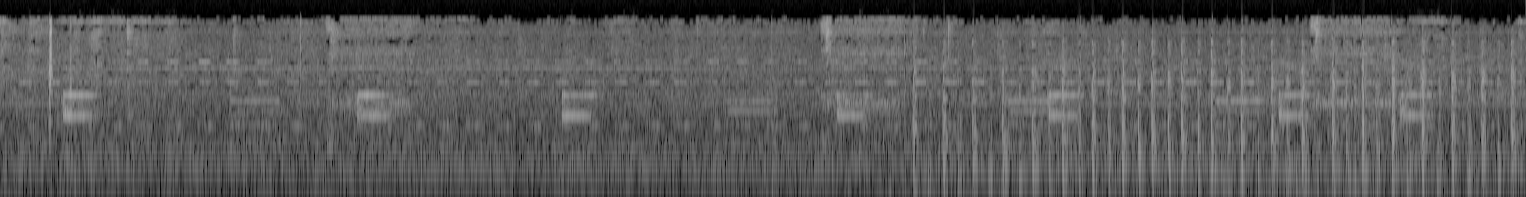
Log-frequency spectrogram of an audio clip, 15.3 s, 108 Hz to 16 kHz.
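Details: A cat's heart recorded with an eKuore electronic stethoscope: a rapid, regular heartbeat of about 200 beats a minute, following electronic beeps and hiss.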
